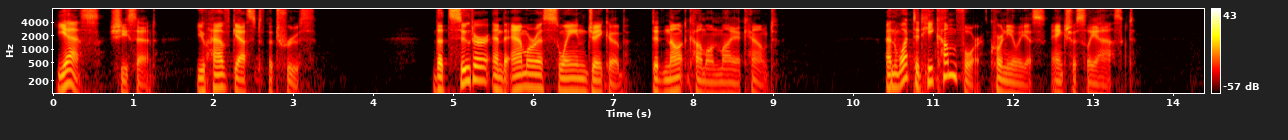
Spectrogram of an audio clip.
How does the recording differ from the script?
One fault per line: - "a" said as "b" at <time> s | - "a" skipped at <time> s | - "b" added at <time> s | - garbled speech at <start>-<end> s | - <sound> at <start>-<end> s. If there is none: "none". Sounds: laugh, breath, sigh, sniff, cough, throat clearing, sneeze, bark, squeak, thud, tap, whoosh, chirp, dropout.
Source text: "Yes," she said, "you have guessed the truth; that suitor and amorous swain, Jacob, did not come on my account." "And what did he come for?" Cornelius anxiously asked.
none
